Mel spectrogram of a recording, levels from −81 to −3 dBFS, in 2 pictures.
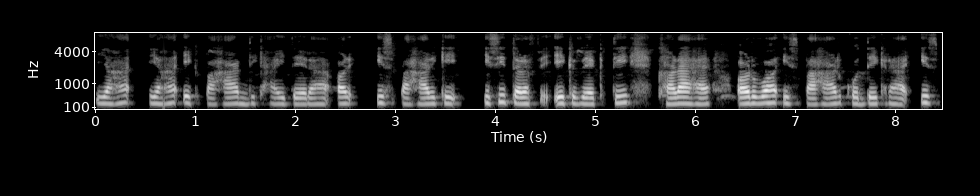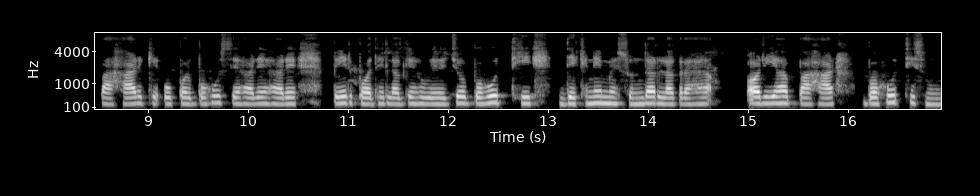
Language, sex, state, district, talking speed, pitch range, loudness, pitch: Hindi, female, Bihar, Muzaffarpur, 185 wpm, 195-215 Hz, -22 LUFS, 205 Hz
